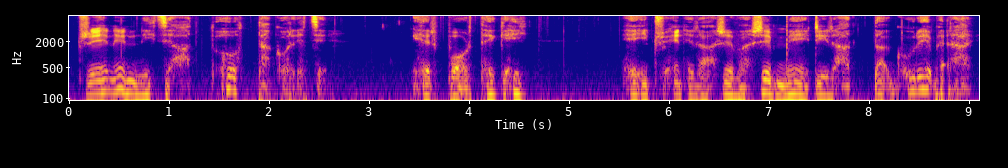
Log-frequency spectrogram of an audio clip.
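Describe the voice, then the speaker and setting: A man voicing an elderly village grandfather in a horror cartoon, grave and protective, with husky, drawn-out dramatic warnings. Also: medium pitch, a little mellow.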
